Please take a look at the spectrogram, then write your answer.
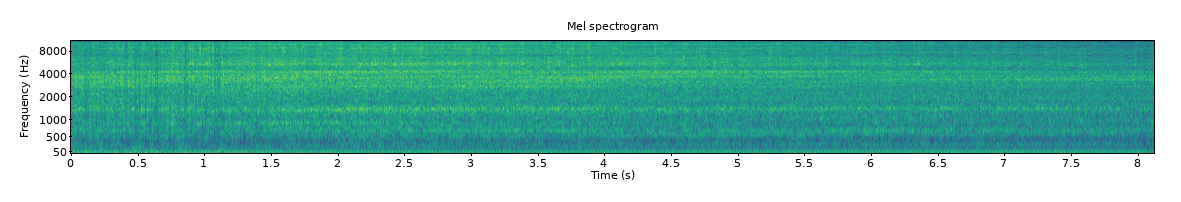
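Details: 1947 Dodge engine idling steadily and evenly, warm, with no misses or knocks, after carburettor work for fuel-supply problems and reluctant starting; owner cautions warm running may be a false dawn.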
